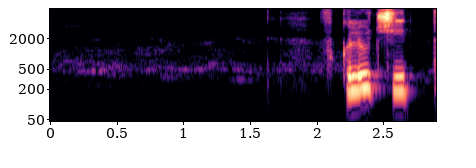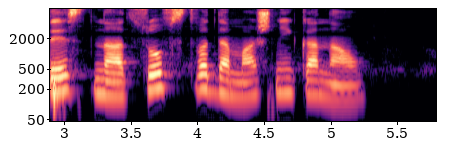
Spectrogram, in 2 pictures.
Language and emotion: Russian, neutral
